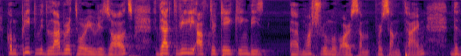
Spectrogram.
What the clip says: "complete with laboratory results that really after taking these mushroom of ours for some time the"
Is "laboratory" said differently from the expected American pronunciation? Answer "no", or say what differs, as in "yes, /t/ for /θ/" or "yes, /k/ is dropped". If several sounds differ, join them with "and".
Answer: no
